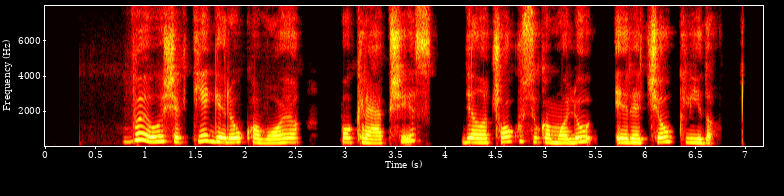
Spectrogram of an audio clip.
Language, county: Lithuanian, Kaunas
